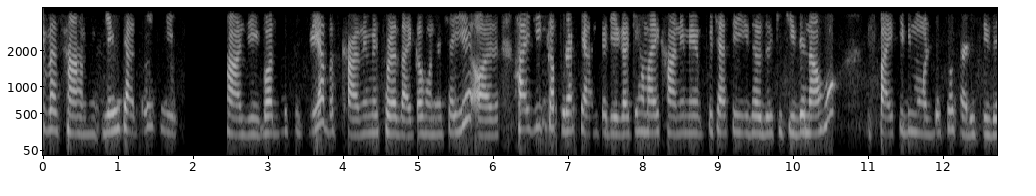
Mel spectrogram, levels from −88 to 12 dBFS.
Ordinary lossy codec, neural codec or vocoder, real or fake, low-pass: none; none; real; 3.6 kHz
